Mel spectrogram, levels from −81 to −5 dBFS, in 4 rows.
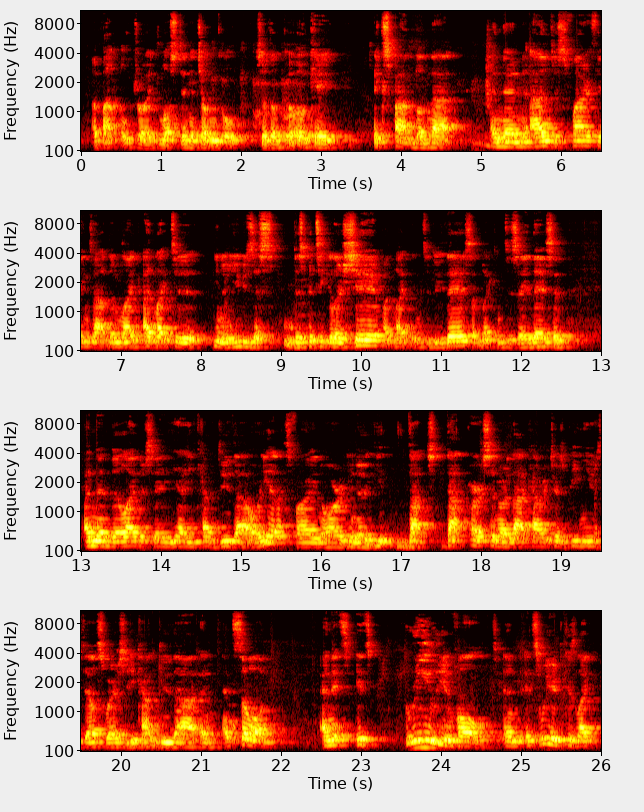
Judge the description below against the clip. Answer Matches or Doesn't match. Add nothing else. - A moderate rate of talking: Doesn't match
